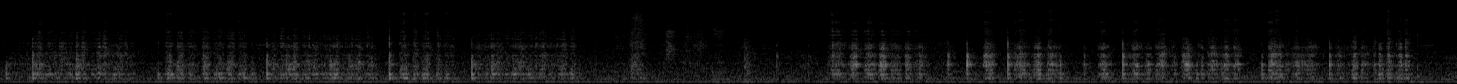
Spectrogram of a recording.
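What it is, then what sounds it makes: Pencil scratching on a wooden stool top. A hand scratches sketch lines with a wooden pencil across the flat top of a solid, reddish-brown, grainy wooden child's stool. Dry, raspy strokes come in bursts, with a quieter stretch in the middle, over a faint steady low hum.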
